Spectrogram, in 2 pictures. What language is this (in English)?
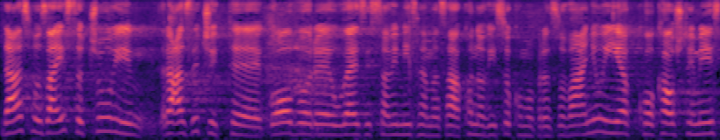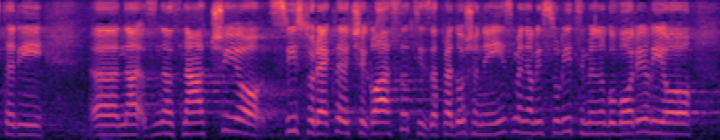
Serbian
